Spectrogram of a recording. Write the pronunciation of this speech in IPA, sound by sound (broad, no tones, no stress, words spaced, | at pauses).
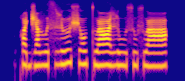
qʷɑd͡ʒɑvəːsɮɵː ʃɔ tʷɑːɮuːsusʷɑː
